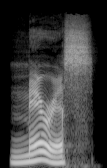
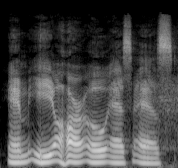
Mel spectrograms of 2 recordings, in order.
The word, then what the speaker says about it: Meross: And so I got the Meross, is how you correctly pronounce it, Meross.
